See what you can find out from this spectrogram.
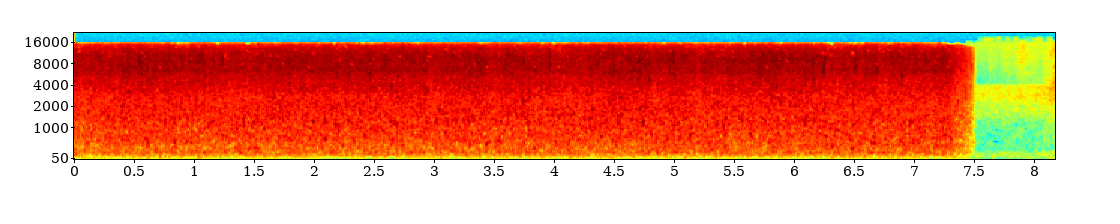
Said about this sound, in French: C'est un peu comme une deuxième maison, quoi. C'est la rivière.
